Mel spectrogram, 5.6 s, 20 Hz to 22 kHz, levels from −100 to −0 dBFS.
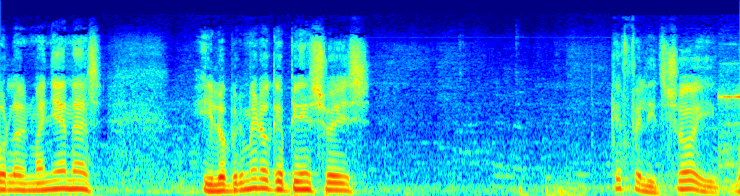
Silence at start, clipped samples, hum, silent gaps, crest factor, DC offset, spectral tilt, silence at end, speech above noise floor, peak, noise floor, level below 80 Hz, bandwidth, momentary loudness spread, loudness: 0 s; under 0.1%; none; none; 18 dB; under 0.1%; -5.5 dB/octave; 0 s; 30 dB; -6 dBFS; -51 dBFS; -48 dBFS; 11.5 kHz; 24 LU; -22 LUFS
